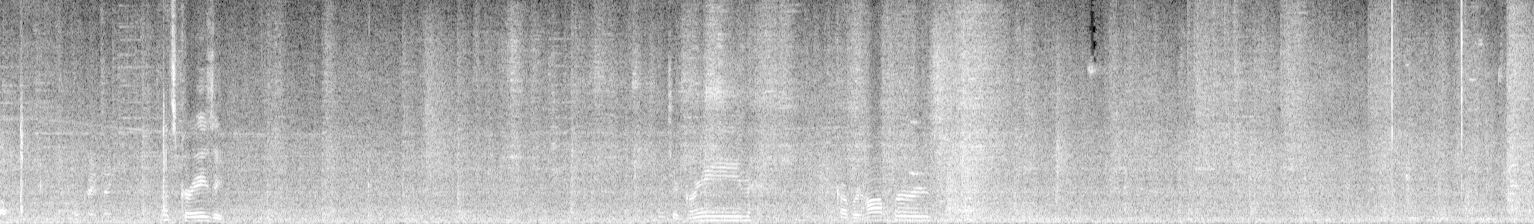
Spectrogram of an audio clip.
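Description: Metal couplings clank and knock as the cars pass.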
